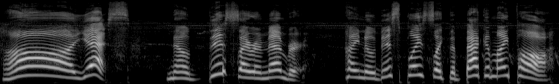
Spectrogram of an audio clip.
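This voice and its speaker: Small boastful animal companion for audio drama, very high and bright, dramatic delivery. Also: female voice, animated, measured pace, full character voice. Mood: proud, excited. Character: small excitable animal familiar with paws, boastful, theatrical.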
